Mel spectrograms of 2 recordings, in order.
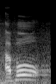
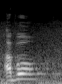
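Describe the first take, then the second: The two takes are said the same way.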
